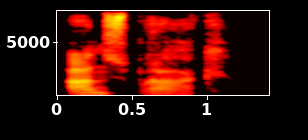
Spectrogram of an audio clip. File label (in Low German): "Anspraak", kaevels platt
